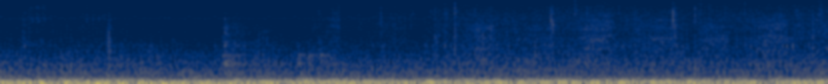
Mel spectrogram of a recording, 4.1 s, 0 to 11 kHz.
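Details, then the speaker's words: 2015 Lexus ES350 rocked with sunroof tilted up or slid open: only a low muffled rumble and no clunking, unlike with it closed, pointing to the sunroof. "okay so i tell the wind sunroof up like that no more noise watch when it tilt up doesn't matter how much i yank it no more noise okay if i slide out okay no more noise"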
